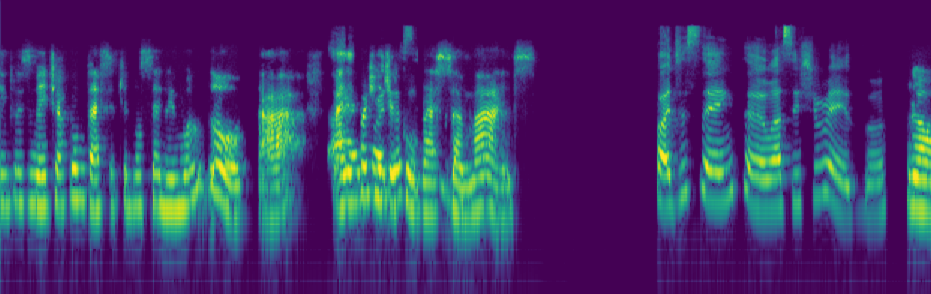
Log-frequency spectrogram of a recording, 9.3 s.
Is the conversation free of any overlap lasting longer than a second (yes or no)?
no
